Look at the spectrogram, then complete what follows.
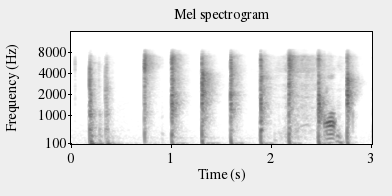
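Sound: applause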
